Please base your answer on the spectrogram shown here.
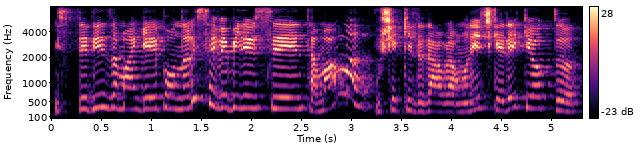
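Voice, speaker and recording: A woman voicing a caring mother who calms her daughters, in a game role-play. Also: sits high, brisk. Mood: soothing. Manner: concerned, soothing.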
